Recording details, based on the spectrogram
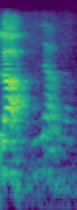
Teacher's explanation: बोले ला, तो लग रही कि जीभ अंदर की ओर, हवा जो अंदर की ओर खींच लो, हो रहा है। बोलो ला, जब आप ला कहते हो तो सांस अंदर की ओर ले रहे हो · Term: पार्श्विक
